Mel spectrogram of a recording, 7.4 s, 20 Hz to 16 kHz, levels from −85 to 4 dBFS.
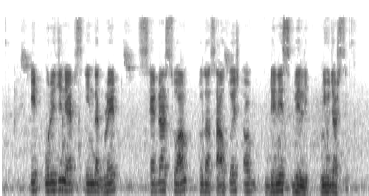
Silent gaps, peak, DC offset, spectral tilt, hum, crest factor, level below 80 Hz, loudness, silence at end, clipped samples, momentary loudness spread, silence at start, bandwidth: none; -2 dBFS; under 0.1%; -5 dB/octave; none; 20 dB; -52 dBFS; -19 LUFS; 0.45 s; under 0.1%; 11 LU; 0.4 s; 11.5 kHz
